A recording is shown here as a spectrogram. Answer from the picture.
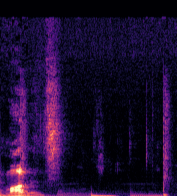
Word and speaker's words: Modrinth: Is that how you pronounce it? Yeah, Modrinth.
